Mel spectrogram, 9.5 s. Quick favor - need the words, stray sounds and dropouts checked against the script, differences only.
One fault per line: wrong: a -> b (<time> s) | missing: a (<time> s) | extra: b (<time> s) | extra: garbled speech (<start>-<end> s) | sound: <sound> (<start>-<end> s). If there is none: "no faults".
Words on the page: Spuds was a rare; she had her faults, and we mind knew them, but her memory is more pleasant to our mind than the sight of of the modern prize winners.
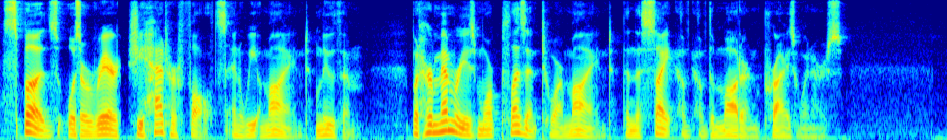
no faults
